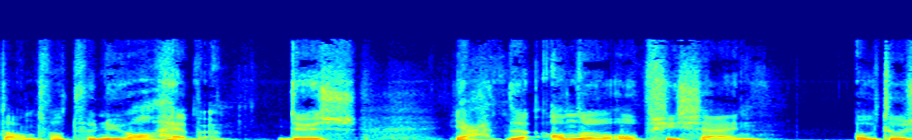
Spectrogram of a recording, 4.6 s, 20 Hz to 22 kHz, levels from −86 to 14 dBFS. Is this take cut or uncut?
uncut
